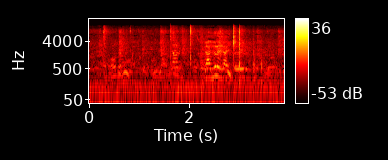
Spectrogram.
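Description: A foot kicks a ball with a sharp thump.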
